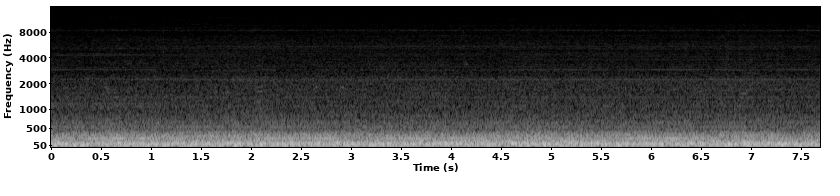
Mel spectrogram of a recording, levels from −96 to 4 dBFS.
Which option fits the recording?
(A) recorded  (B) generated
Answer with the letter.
A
